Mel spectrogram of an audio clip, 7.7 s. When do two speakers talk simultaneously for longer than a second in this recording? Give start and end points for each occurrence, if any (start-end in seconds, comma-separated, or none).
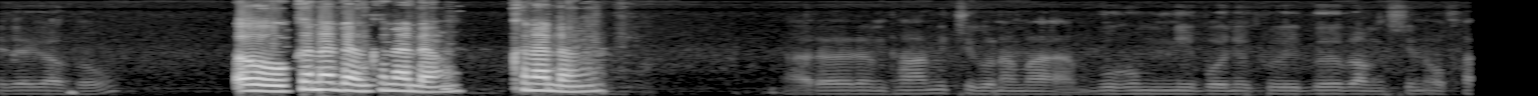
none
